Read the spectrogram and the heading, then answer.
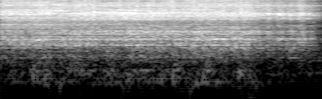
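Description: A steady, loud hiss of steam and rushing water from an espresso machine's group head flush, sustained for a few seconds and tapering slightly at the end, with no voices.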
